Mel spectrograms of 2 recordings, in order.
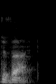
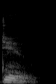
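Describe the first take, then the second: First: The name is said with two syllables, like divine. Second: The name is said with one syllable, like dune. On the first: The speaker calls it wrong. "initially I thought it was Divine" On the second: The speaker calls it right. "it's just actually Dune"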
